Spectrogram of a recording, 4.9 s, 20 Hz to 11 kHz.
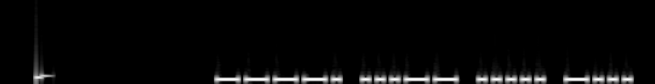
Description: Morse code, heard as a keyed tone, about 22 wpm, 700 Hz. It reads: 935B
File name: practice / 22wpm / Four Letter-Number Combinations - 22wpm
